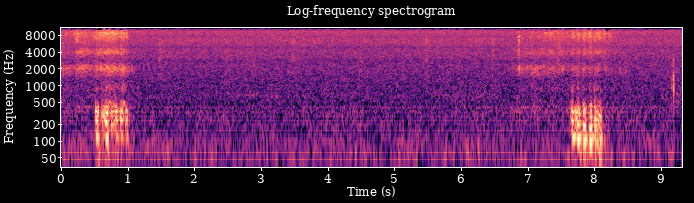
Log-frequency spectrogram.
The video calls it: Italian Greyhound snoring!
